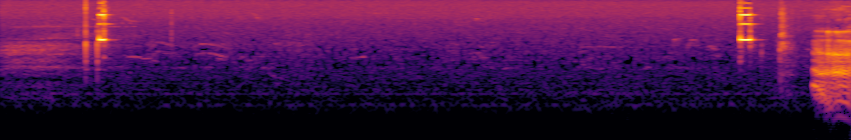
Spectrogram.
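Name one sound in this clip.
A small electronic tester beeps briefly.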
